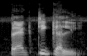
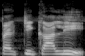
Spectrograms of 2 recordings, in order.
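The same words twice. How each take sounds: First: No vowel is sounded before the -lly ending. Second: An extra vowel is sounded before the -lly ending. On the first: The speaker calls it right. "ए silent हो जा रहा है" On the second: The speaker calls it wrong. "ऐसे कुछ पढ़ते हैं ना"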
